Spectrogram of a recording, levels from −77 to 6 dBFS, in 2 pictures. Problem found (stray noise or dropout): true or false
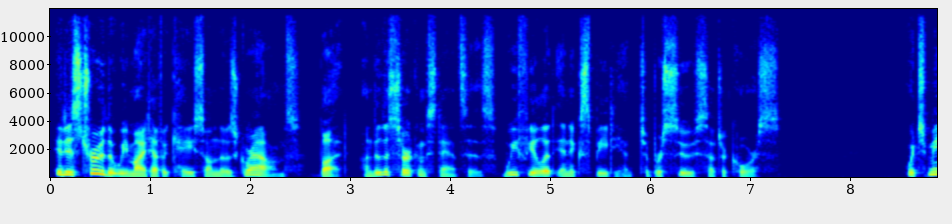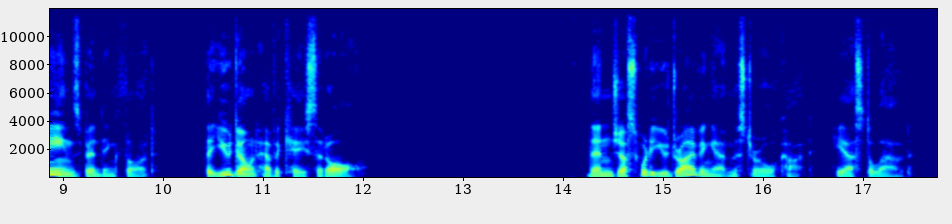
false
